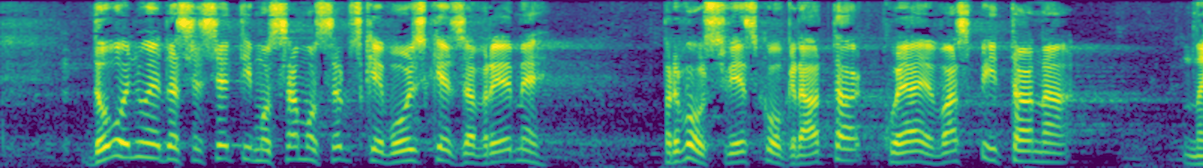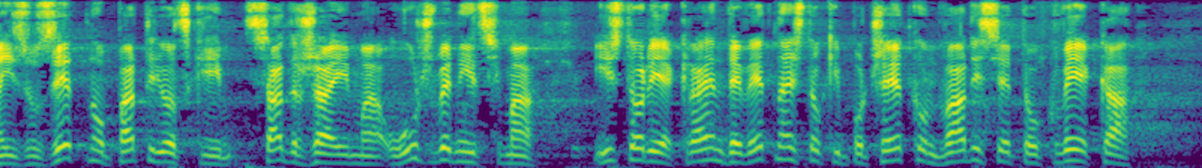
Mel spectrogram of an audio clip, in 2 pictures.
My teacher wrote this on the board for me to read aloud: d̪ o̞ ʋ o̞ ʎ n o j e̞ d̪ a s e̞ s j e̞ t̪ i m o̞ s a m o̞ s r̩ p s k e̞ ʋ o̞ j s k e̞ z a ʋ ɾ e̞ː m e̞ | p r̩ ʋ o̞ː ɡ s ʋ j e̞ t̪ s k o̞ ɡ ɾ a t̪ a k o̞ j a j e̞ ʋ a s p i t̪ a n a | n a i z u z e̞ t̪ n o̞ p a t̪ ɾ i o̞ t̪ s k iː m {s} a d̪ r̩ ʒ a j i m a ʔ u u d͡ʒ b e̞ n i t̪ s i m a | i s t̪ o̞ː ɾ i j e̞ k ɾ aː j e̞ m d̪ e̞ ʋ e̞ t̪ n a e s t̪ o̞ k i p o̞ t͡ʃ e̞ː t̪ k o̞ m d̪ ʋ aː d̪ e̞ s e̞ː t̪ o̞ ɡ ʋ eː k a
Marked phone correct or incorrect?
correct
